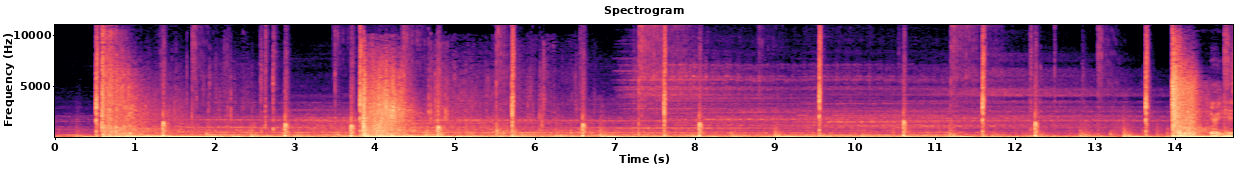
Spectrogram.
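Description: Deep booming explosions in the video game Symmetria roll out at intervals, loud and rumbling, with scattered sharper cracks between them.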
